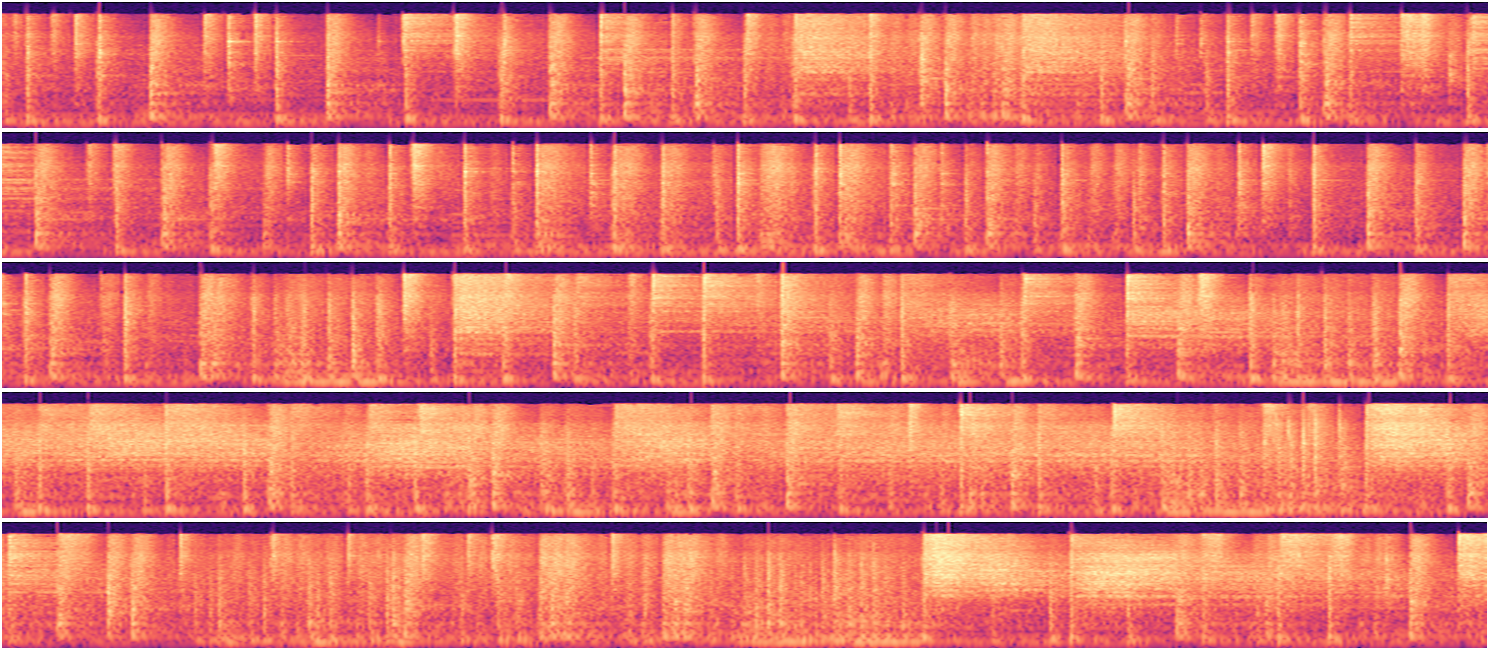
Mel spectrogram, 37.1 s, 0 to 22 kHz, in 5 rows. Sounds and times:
Bass drum: 0.0 - 37.1
Drum kit: 0.0 - 37.1.

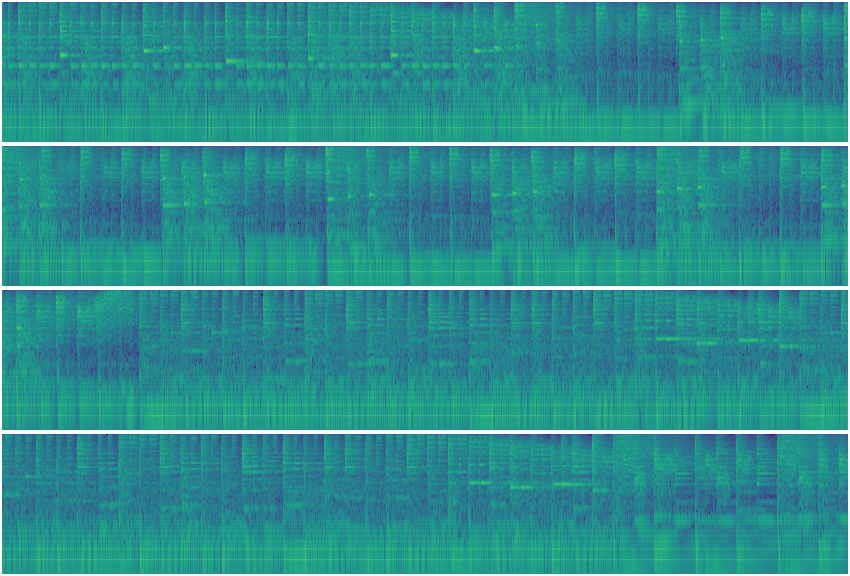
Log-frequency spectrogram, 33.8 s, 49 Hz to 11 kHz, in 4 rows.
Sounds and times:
Music: 0.0 - 33.8.

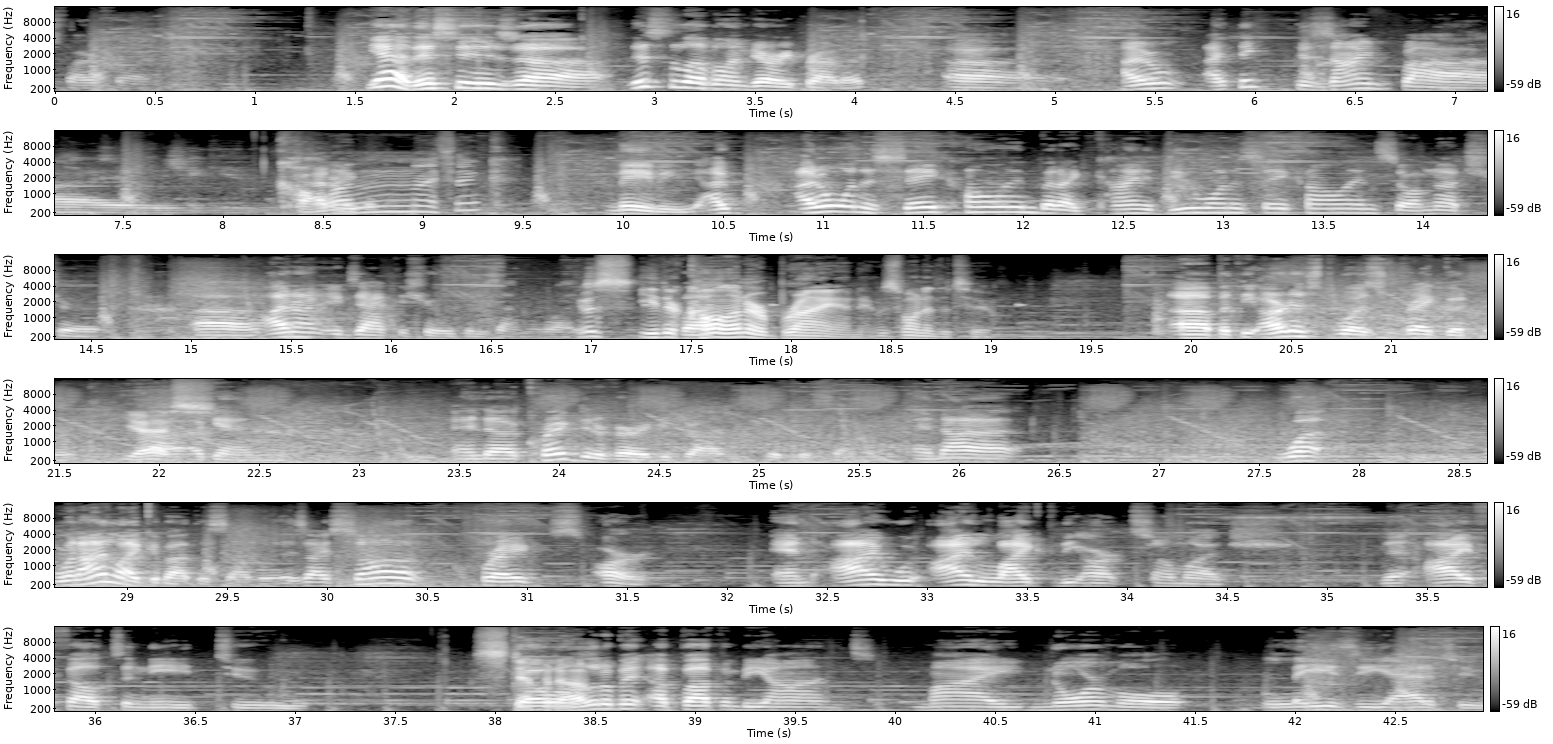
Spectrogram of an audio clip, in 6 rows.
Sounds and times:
Speech: 10.0 - 19.0, 19.9 - 22.6, 28.7 - 31.6, 37.9 - 42.9.

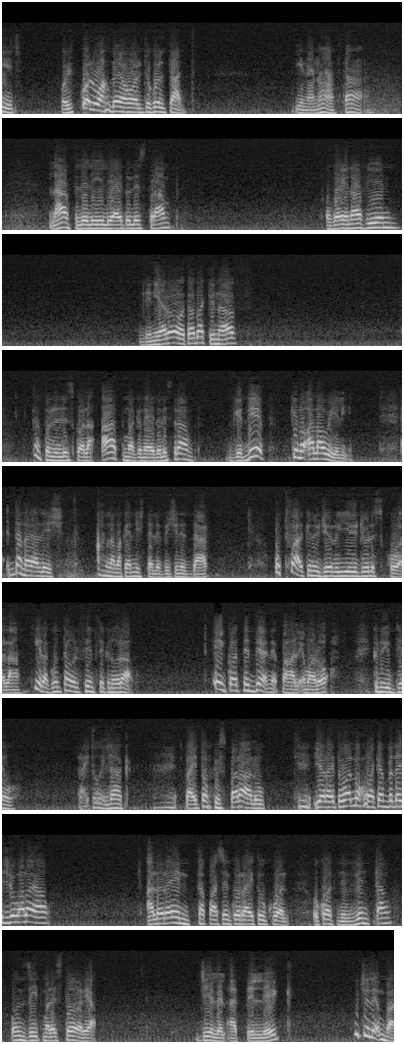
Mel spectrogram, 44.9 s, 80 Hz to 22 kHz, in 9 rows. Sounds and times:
Speech: 0.0 - 2.4, 5.6 - 7.3, 9.0 - 10.0, 11.7 - 13.1, 15.4 - 19.4, 20.0 - 22.6, 23.4 - 26.7, 27.6 - 30.3, 30.9 - 35.7, 36.7 - 41.2, 42.4 - 43.7, 44.4 - 44.9.

